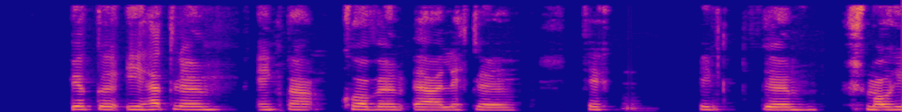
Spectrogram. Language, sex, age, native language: Icelandic, male, 12, Icelandic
